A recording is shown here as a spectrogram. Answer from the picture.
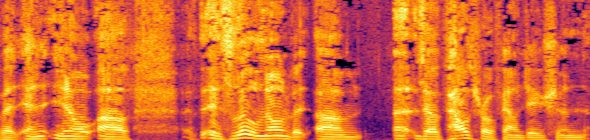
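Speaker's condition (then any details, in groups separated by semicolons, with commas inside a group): Oral cancer surgery, stage 4 oral cancer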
